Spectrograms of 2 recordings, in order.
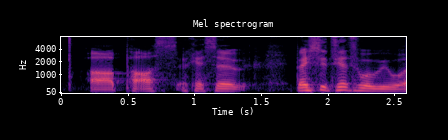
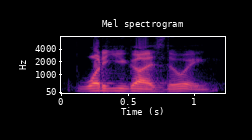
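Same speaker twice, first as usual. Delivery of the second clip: louder, lightly acted angry teacher; 7 dB louder than usual. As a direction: imitate a cross teacher confronting kids. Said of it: "she looks pissed as ever".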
